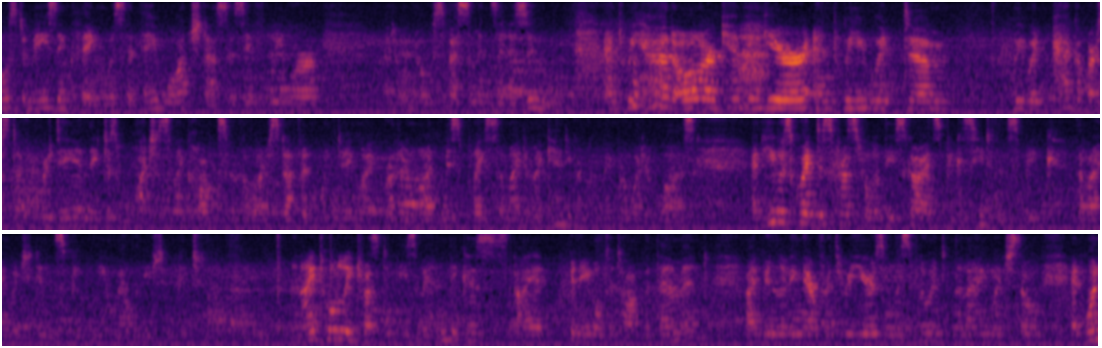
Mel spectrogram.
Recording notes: At the 50th anniversary event at UBC on December 4th, 2010. This podcast was recorded during CUSO-VSO's 50th Anniversary Kick-off celebrations in Vancouver, BC.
